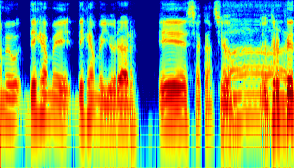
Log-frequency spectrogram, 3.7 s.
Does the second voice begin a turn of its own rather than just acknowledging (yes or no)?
yes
